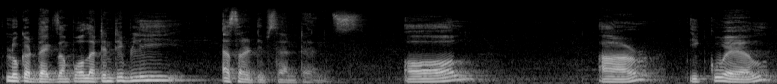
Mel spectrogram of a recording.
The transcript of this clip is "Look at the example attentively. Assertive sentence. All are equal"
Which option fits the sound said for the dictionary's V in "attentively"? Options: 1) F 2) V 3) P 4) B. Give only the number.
4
